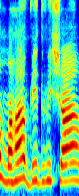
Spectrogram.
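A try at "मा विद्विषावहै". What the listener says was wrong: महा नहीं, माँ।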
